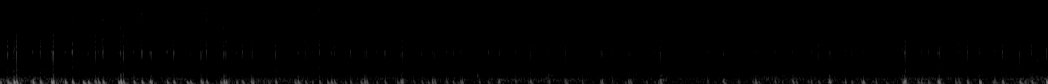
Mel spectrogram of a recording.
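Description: Fingernails tap rapidly on the surface of a hollow, inflated synthetic leather soccer ball held close to the mic. The taps are short, dull thumps with a deep, hollow body and faint bright clicks on top. They come in a steady, busy patter that is denser and louder at the start and softer near the middle.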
